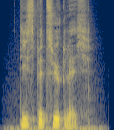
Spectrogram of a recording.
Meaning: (adverb) referring to this, in this regard; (adjective) relevant (to this)
- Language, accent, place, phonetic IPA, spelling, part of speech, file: German, Germany, Berlin, [ˈdiːsbəˌt͡syːklɪç], diesbezüglich, adverb / adjective, De-diesbezüglich.ogg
